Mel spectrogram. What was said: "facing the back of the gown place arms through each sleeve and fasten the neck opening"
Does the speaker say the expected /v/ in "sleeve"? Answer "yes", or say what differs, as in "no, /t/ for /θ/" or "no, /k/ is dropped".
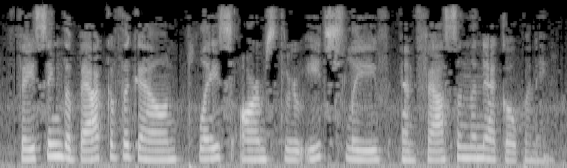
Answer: yes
